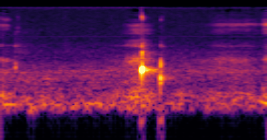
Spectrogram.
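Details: One-week-old baby with hiccups: one sharp hiccup and a softer second catch about a fifth of a second later, in a quiet room.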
